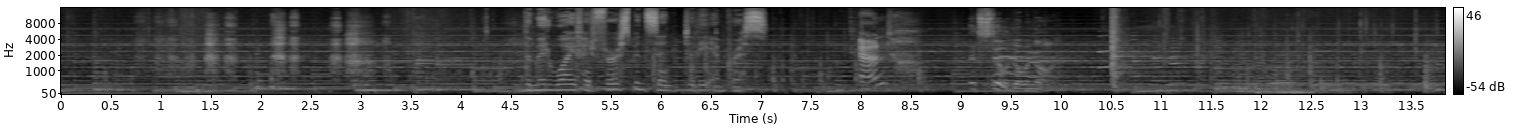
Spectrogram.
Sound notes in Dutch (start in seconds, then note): 0.7 Catherine hijgt; 10.4 voet stampt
